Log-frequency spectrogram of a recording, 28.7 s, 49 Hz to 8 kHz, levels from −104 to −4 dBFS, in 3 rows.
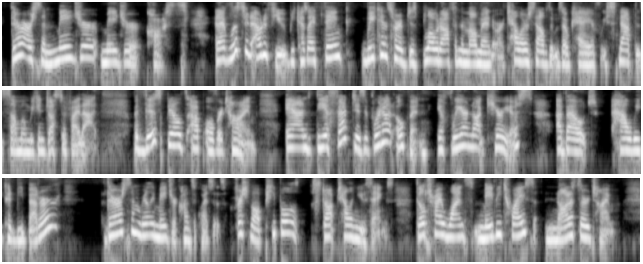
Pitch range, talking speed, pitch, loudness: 205-265 Hz, 185 wpm, 230 Hz, -18 LUFS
